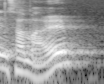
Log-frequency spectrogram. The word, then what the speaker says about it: 인사말: 발음에서 주의해야 될 것, 머리말, 인사말. 이것은 니은음을 넣어서 발음하는 것이 자연스럽다라고 잘못 생각하는 경우가 있다면 반드시 마킹해서 내가 틀릴 위험성이 높은 단어다.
